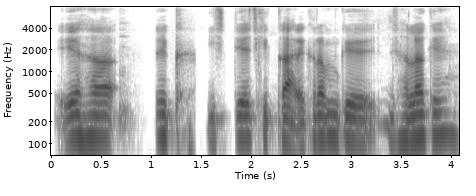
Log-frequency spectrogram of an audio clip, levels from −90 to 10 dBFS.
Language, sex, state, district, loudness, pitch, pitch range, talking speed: Chhattisgarhi, male, Chhattisgarh, Raigarh, -24 LUFS, 120 Hz, 115-125 Hz, 120 wpm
